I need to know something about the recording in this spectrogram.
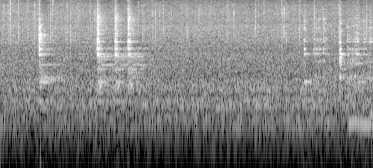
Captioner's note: sizzling kitchen sounds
